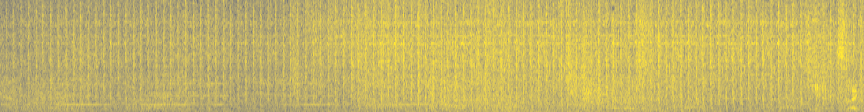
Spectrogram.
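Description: Sustained rapid weapon fire in the sci-fi shooter Warframe, a dense stream of shots that grows heavier about halfway through, at moderate level with faint game ambience and a thin tone underneath.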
